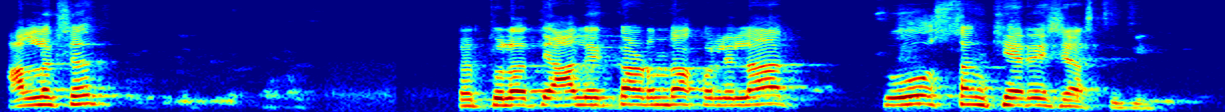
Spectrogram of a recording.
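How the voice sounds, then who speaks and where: Speaking a little slowly, a man with a high, fairly bright voice scolds his class bluntly and addresses the students head-on. The talk is a classroom lecture mixed with a pep talk.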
